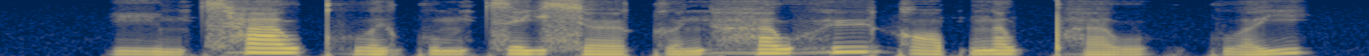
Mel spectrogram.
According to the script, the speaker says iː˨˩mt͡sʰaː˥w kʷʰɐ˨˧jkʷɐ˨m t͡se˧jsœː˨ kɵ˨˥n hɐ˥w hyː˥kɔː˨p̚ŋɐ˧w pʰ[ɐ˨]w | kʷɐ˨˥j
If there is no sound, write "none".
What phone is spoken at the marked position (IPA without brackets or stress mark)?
ɐ˨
